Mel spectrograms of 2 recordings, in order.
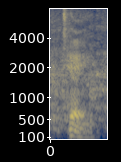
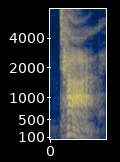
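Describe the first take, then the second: First: The vowel sounds like 'ay' in 'day'. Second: The vowel sounds like 'eye' in 'tie'. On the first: The speaker calls it wrong. "she will cuss me out that I keep saying Tay" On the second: The speaker calls it right. "but it's actually tie. That's how you say it"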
